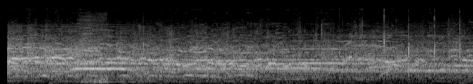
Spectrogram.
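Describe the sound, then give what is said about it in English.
A packed crowd of supporters cheers and shouts in a courthouse hallway as the Bay Bridge 78 protesters walk out of the courtroom, a steady, loud wash of overlapping voices and whoops that holds for several seconds without a break. “The Bay Bridge 78 walked out of the courtroom to the cheering crowd that had packed the hallway to support them.”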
